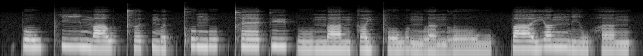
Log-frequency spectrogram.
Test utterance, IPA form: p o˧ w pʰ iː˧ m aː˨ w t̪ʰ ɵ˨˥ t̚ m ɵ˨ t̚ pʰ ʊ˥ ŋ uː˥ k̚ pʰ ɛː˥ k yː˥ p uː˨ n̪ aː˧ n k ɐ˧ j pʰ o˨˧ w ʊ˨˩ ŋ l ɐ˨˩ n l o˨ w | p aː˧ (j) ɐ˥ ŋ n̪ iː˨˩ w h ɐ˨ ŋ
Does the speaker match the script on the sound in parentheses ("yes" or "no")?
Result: yes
